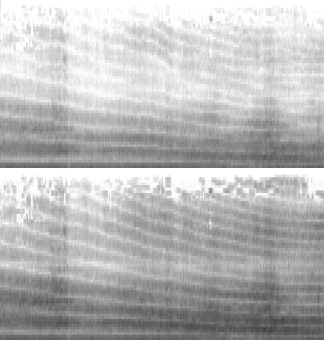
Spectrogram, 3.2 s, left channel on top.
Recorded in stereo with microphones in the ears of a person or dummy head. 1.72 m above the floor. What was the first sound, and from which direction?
A motorcycle, 35° right (ahead or behind).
